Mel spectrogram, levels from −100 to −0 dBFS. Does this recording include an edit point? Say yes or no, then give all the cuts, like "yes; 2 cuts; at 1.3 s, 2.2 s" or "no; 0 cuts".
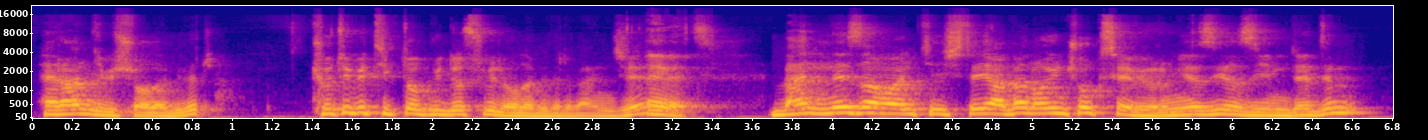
no; 0 cuts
